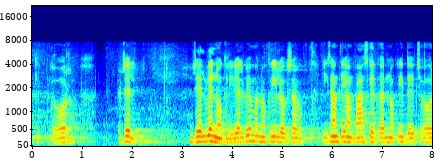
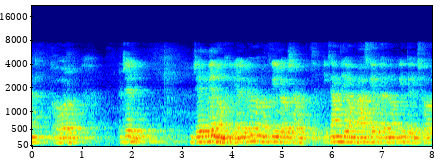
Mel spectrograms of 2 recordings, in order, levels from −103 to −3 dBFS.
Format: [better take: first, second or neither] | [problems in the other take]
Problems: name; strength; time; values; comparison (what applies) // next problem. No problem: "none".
first | room echo; dies away in 1.2 s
